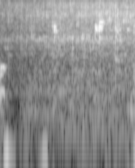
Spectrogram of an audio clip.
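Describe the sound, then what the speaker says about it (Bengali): Potato pieces frying in a little oil in a wok, a steady high hiss of sizzling that holds evenly throughout with faint low knocks. "এই আলুটাকেও আমি সুন্দর করে ভাজা করে নেব।"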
